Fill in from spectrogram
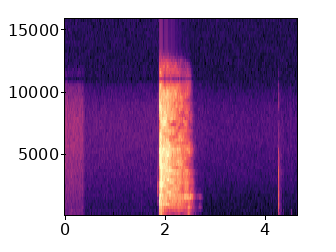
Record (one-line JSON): {"cough_length": "4.6 s", "cough_amplitude": 21687, "cough_signal_mean_std_ratio": 0.22, "survey_phase": "beta (2021-08-13 to 2022-03-07)", "age": "65+", "gender": "Female", "wearing_mask": "No", "symptom_cough_any": true, "symptom_runny_or_blocked_nose": true, "smoker_status": "Never smoked", "respiratory_condition_asthma": false, "respiratory_condition_other": false, "recruitment_source": "REACT", "submission_delay": "0 days", "covid_test_result": "Negative", "covid_test_method": "RT-qPCR"}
